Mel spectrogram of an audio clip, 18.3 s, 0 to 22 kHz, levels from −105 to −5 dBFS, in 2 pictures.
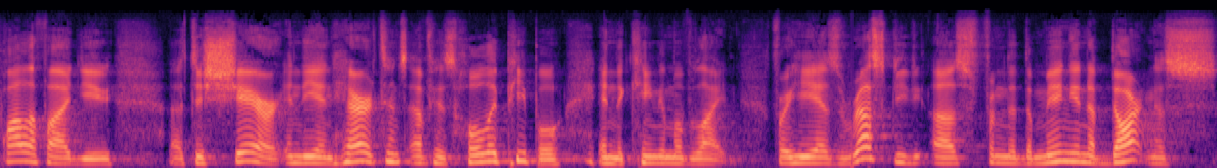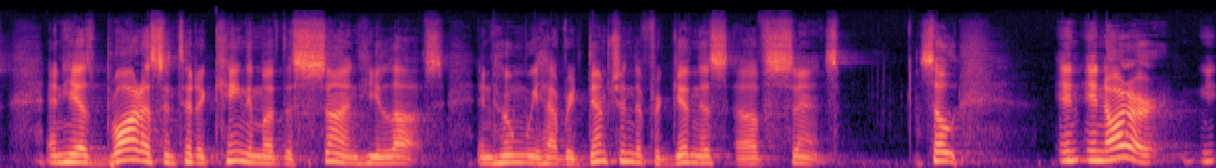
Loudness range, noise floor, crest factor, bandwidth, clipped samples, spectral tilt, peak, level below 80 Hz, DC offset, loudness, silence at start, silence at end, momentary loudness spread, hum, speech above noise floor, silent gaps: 4 LU; -60 dBFS; 20 dB; 15.5 kHz; under 0.1%; -4 dB/octave; -8 dBFS; -72 dBFS; under 0.1%; -28 LUFS; 0 s; 0 s; 11 LU; none; 32 dB; none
